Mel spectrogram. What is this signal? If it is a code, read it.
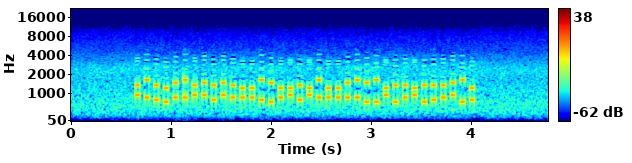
DTMF, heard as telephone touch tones, dialled by machine, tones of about 40 ms. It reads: 0C519C0#5#877B37*5*C779C3A*28*258#A4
